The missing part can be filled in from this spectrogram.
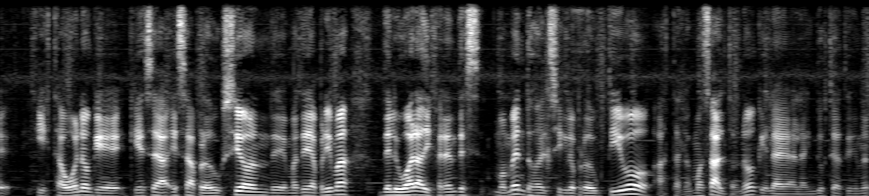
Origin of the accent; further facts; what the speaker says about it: Argentina; ¿Cuántas crisis tuvimos como argentinos?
